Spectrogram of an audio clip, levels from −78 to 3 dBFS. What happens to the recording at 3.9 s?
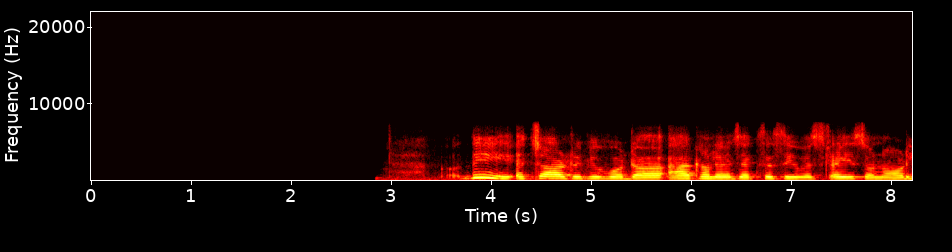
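At 3.9 s the speech carries AMR wideband (HD Voice) codec damage that runs through the whole clip: a rough, raspy texture from the coarse pulse-driven model, which fits one of the lowest rates, around 8.85 kbit/s. Unlike narrowband AMR, the band reaches about 7.3 kHz, with noise filling the band from 6.4 to 7 kHz.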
